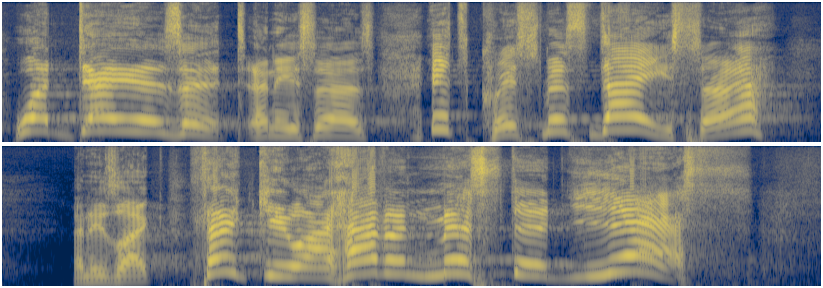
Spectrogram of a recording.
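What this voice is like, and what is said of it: Attempted English accent. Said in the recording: “I can't do an English accent”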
